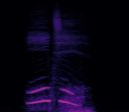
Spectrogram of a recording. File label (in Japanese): "イージー", kawaii voice; ASMR; 色々なワンショット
